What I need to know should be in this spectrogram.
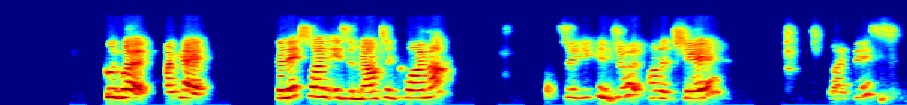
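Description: A woman speaks clearly and with energy, close to a microphone.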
